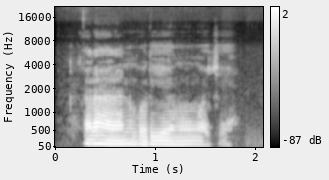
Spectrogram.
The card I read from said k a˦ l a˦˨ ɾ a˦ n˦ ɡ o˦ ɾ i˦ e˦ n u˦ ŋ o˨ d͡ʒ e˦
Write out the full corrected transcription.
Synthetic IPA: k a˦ ɾ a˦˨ ɾ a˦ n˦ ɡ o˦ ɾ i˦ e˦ ŋ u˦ ŋ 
